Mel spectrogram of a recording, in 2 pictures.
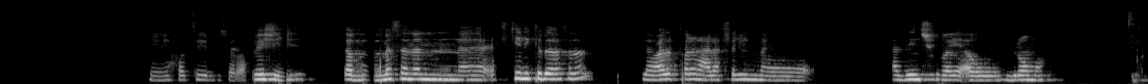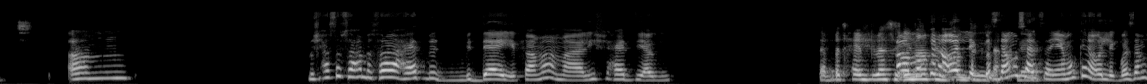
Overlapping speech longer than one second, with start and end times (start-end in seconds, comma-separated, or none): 20.5-22.0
